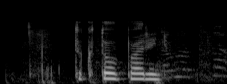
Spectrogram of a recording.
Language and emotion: Russian, neutral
